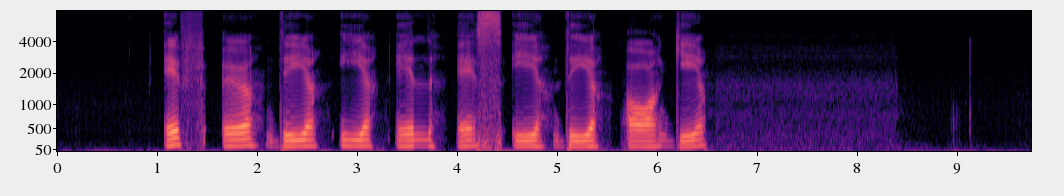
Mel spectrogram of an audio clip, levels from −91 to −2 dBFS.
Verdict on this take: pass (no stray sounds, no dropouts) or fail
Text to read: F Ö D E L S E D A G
pass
